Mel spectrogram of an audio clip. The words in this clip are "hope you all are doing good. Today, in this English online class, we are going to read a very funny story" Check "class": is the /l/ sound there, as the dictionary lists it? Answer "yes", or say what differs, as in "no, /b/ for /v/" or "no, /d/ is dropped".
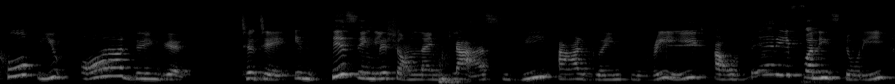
yes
